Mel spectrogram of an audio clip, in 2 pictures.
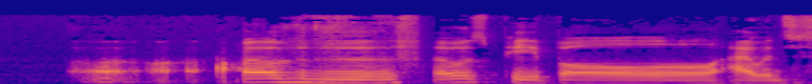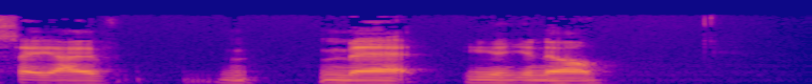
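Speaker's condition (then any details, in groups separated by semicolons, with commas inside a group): Stuttering; formerly on receiving end of stuttering support groups, NSA local chapters; talks more freely about and advertises stuttering, less ashamed since joining Stutter Social hangouts; repeated sounds, prolonged sounds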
